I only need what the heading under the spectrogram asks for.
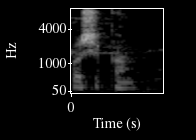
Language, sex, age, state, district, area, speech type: Bengali, male, 18-30, West Bengal, Uttar Dinajpur, urban, spontaneous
